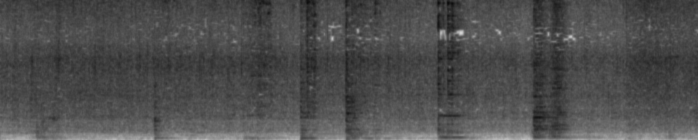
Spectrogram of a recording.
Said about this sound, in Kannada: ಈಗ ಬೆಂಡೆಕಾಯಿ ಹಾಕೊಳ್ಳೋಣ.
